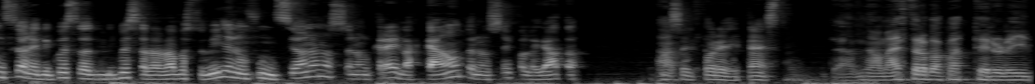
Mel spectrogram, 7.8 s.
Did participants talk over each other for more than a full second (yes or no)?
no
